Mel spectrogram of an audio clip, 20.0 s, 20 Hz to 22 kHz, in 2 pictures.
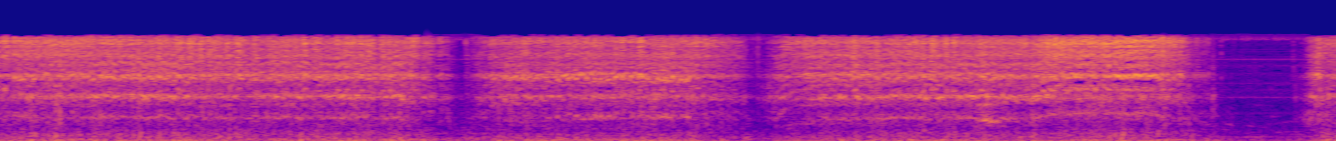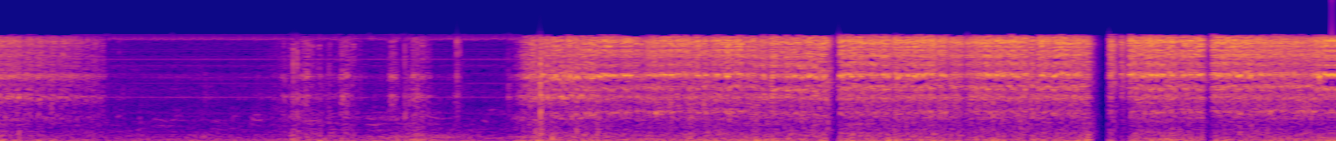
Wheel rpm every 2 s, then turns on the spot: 190, 140, 110, 140, 110, 10, 20, 180, 230, 230.
12-14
